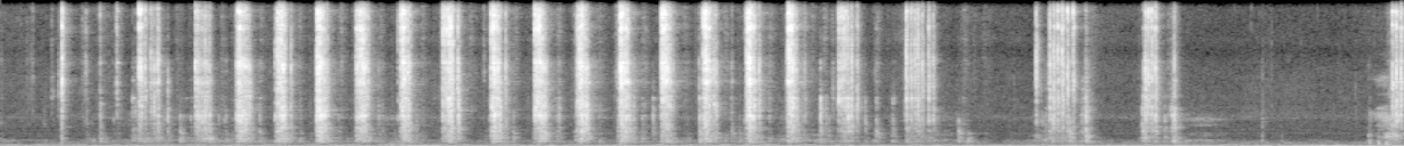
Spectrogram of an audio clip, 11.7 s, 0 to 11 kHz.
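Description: Rapid ratchet clicks from a hand wrench tightening a bolt on a 1985 Bobcat 843 skid steer, a steady run of about twenty close, even clicks followed by a few slower ones over a low engine-like hum.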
